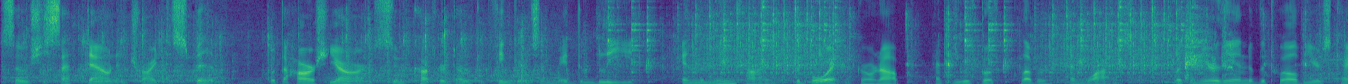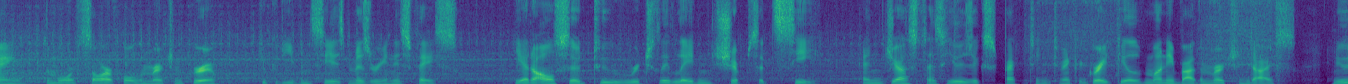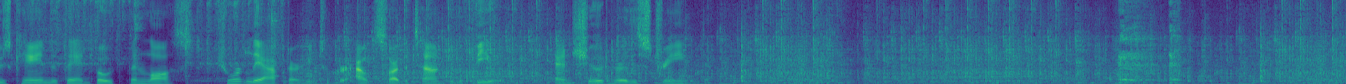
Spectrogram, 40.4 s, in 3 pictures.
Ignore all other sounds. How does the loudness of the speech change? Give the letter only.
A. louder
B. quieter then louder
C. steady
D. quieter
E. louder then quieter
C.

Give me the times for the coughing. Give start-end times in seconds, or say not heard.
11.8-12.4, 38.1-38.8.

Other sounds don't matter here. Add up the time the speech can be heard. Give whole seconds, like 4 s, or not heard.
34 s.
